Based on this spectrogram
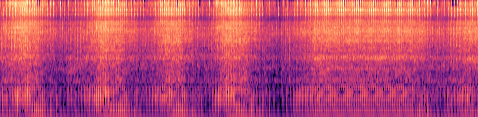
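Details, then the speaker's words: Honda GL/Tiger/Megapro-type single-cylinder motorcycle at idle: light fast clatter from the cylinder head over a lumpy beat; loose rocker-arm valve adjusting screws leave too much valve clearance. "Nah, kondisi yang semacam ini ya, mesin yang bersuara seperti ini biasanya itu kendor pada pelatuk klep ya, yaitu baut setelannya klep itu biasanya itu terlalu kekendoran sehingga pelatuk membukanya terlalu lebar ya"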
